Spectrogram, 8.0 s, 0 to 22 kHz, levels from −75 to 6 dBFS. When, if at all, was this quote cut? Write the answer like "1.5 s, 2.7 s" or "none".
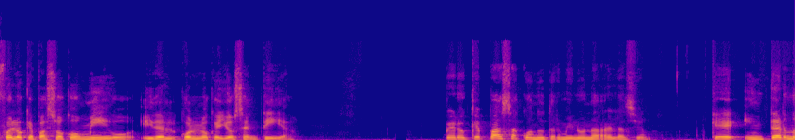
7.0 s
